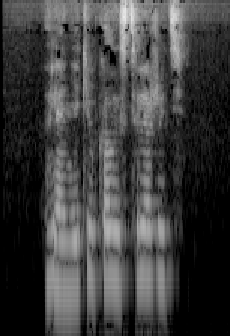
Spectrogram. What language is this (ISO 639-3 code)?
bel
